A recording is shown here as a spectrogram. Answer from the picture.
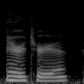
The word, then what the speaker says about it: Eritrea: Eritrea.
